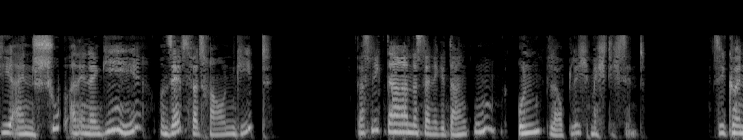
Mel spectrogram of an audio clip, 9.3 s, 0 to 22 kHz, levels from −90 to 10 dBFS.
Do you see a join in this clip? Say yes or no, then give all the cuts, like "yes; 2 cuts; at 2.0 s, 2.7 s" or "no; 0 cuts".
no; 0 cuts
